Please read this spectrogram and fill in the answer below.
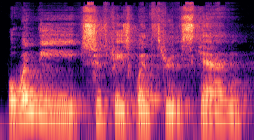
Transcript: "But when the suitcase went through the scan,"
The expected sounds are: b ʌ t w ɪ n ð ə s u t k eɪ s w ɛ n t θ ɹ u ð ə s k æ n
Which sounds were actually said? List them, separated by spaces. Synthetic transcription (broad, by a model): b ʌ t w ɪ n ð ə s u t k eɪ s w ɛ n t θ ɹ u ð ə s k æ n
